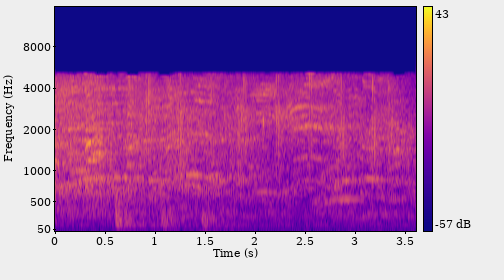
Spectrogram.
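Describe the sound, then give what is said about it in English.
A church audience shouts and cheers together, a dense, steady roar of many voices with scattered whoops rising out of the din, sustained throughout at a fairly loud level. “Save some of that shouting for Monday.”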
